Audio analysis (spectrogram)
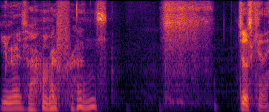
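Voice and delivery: soft, downcast, deflated, sad-sounding delivery. Asked whether they throw Halloween parties with friends, the speaker answers: sad. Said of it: "Why do you sound so sad?".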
